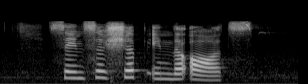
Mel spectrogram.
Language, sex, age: English, female, 18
